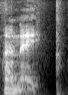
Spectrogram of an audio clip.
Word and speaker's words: Manet: Uh Manet, man. Manet. By Manet. Well, I lost all my credibility there.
